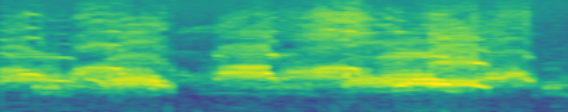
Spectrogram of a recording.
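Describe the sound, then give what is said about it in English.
Loud, rolling bugling calls from a flock of sandhill cranes stopping to rest and refuel at the Gustavus Forelands Preserve on migration, overlapping continuously with only a brief dip, with no voices. “Every fall and spring, the cranes stop at the Gustavus Forelands Preserve to rest and refuel.”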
